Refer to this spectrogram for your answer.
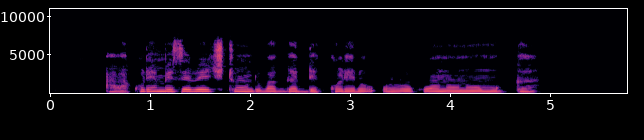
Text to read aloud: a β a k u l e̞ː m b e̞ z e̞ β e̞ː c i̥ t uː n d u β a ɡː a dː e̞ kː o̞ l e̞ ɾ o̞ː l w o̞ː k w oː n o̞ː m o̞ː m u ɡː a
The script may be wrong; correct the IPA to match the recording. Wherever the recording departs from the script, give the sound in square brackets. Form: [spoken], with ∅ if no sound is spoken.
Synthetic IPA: a β a k u l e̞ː m b e̞ z e̞ β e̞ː c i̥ t uː n d u β a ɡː a dː e̞ kː o̞ l e̞ ɾ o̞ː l w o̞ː k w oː n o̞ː [n] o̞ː m u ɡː a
